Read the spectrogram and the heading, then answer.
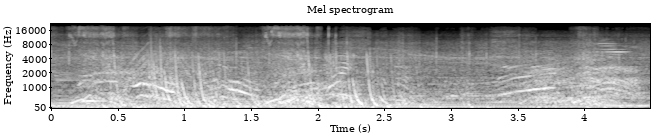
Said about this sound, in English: As we all know, when your punches sound like laser strikes, that's pretty rough.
